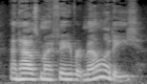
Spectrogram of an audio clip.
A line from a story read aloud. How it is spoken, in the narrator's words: he asks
